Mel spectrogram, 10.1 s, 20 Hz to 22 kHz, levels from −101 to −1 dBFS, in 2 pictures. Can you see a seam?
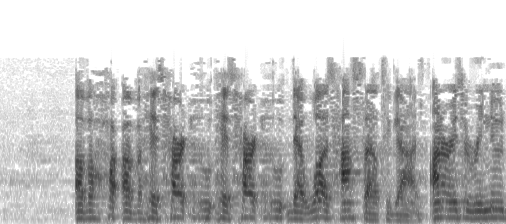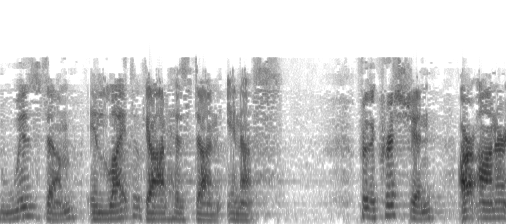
yes; 4 cuts; at 2.2 s, 4.3 s, 5.9 s, 6.5 s

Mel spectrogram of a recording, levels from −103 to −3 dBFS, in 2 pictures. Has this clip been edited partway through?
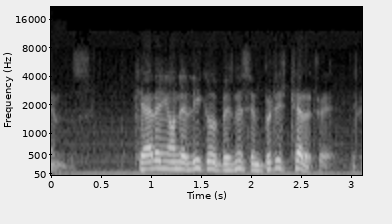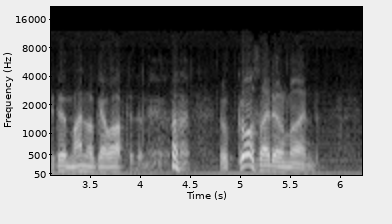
yes; 1 cut; at 2.9 s

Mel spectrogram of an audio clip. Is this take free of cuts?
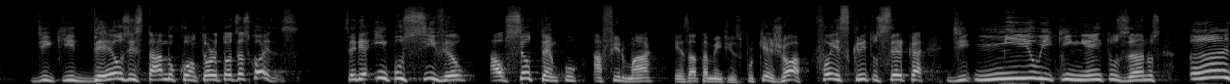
no; 4 cuts; at 3.1 s, 4.7 s, 5.8 s, 8.1 s

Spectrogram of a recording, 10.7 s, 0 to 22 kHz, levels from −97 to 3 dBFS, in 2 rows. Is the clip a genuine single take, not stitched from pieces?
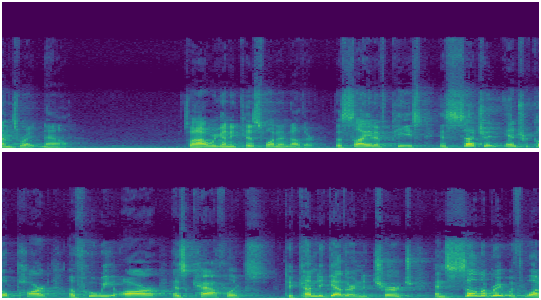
no; 2 cuts; at 3.2 s, 8.1 s

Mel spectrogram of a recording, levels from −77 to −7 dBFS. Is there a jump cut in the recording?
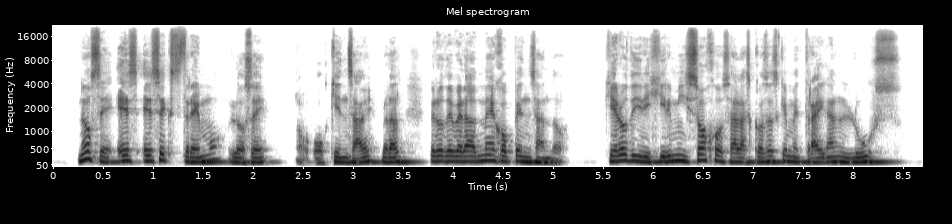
yes; 2 cuts; at 2.3 s, 5.3 s

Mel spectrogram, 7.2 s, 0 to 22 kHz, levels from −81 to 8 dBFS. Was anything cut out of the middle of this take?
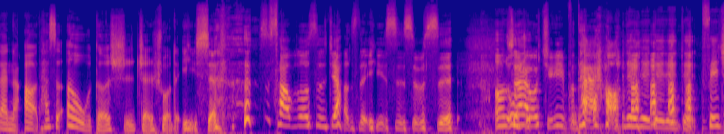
yes; 1 cut; at 6.2 s

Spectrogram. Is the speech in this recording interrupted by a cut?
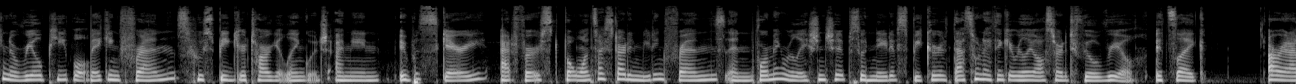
no; 0 cuts

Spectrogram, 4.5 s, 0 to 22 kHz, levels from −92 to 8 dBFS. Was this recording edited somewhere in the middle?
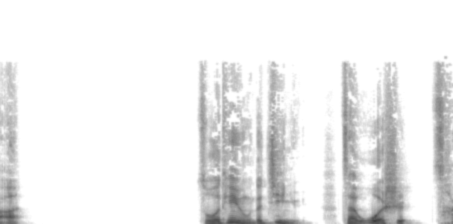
no; 0 cuts

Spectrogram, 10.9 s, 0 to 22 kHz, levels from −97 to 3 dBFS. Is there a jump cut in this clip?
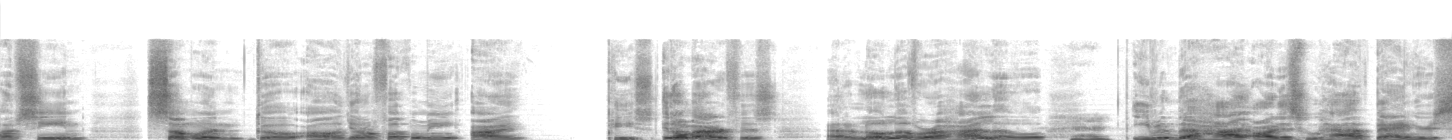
no; 0 cuts

